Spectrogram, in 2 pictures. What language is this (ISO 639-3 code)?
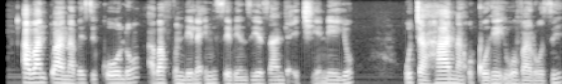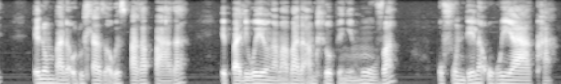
nde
